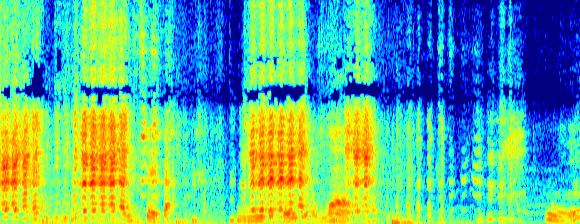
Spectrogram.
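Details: During a Nigerian Dwarf goat birth on a homestead in kidding season, two loud, harsh, strained bleats sound about two seconds apart. Quieter voices and shuffling follow.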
